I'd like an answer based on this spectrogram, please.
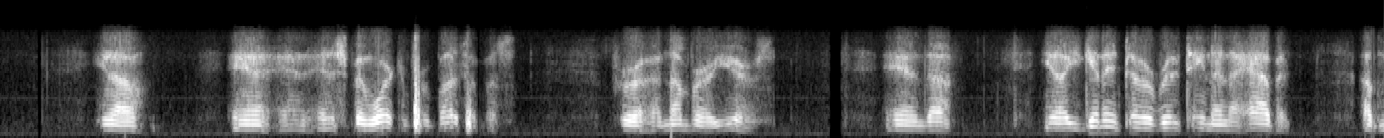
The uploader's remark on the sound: from the 100 Pounders Phone Meeting, 10/28/23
